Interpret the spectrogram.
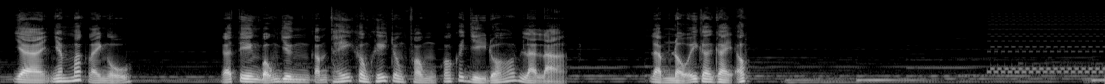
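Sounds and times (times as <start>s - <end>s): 
speech: 0.1s - 1.4s, 2.2s - 5.8s, 6.5s - 7.6s
telephone ringtone: 9.9s - 11.0s.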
